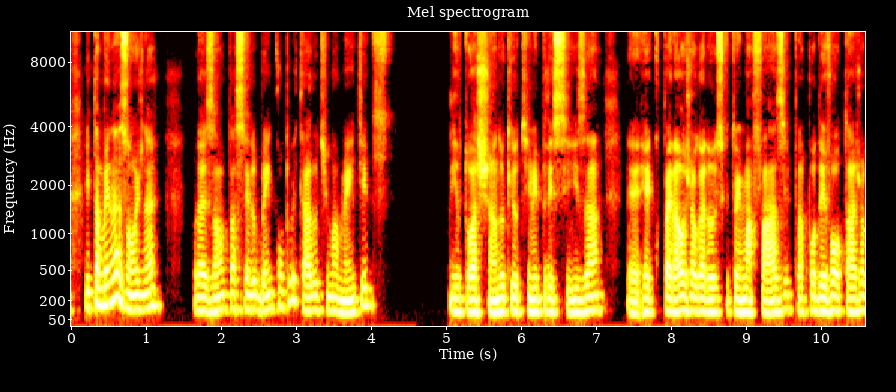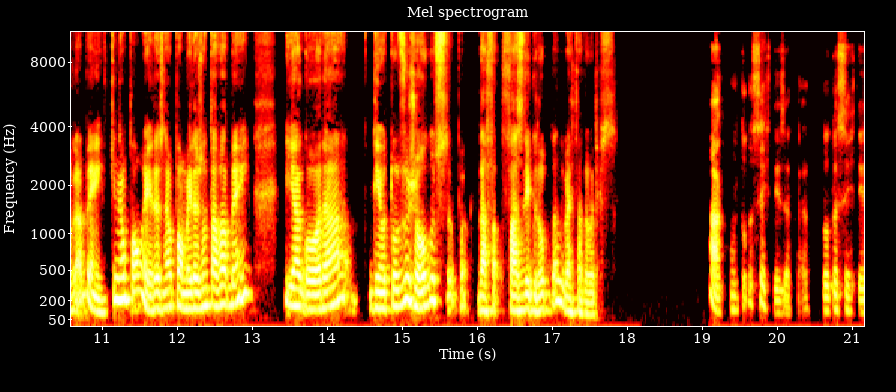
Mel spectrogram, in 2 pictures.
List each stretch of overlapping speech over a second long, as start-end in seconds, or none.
none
